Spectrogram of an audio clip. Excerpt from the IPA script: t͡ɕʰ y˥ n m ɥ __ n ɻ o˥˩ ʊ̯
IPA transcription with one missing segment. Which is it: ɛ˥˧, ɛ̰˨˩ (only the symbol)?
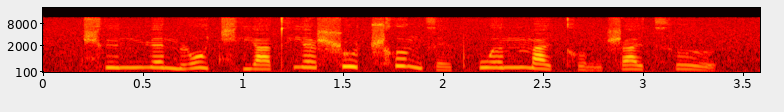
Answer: ɛ˥˧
